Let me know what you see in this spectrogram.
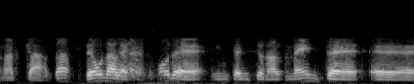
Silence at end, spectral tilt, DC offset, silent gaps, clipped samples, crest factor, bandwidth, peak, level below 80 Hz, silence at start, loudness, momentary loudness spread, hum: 0 s; -6.5 dB/octave; under 0.1%; none; under 0.1%; 16 dB; 3.5 kHz; -6 dBFS; -66 dBFS; 0 s; -22 LUFS; 9 LU; none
